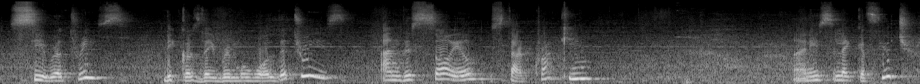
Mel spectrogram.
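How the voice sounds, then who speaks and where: Slow, lively Salvadoran woman artist. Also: medium pitch, low-quality recording. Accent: Salvadoran Spanish. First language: Spanish. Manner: hesitant, with frequent fillers and restarts. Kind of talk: explaining her paintings in her studio. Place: her art studio.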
